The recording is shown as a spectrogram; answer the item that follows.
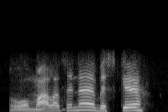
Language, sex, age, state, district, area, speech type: Assamese, male, 30-45, Assam, Darrang, rural, conversation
